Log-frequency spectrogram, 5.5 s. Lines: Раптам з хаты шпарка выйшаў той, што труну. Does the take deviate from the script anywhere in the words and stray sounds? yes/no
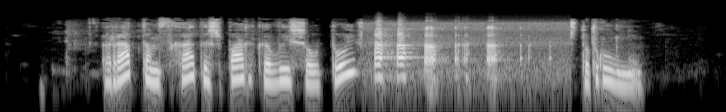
yes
